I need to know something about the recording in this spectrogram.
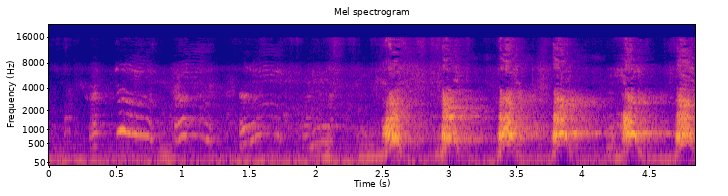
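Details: Vietnamese kennel-bred purebred large-line Rottweiler first gives several quiet, wavering whines, then breaks into loud, regular barks a little under half a second apart.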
